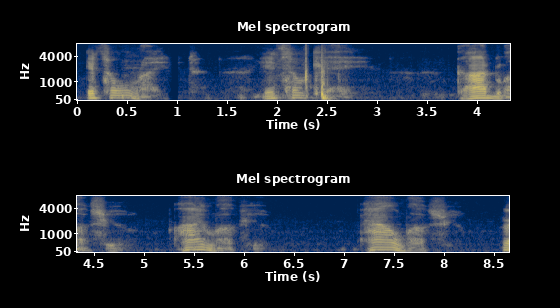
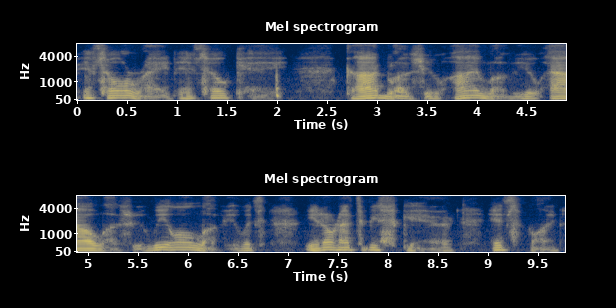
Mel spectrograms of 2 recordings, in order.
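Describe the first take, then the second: First: Hushed, gentle soothing; soft soothing voice. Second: Hushed, soft and tender, sinking to a whisper; soothing whisper. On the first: Wife softly soothing a demon, hushed and gentle. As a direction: coo it softly like calming a frightened animal. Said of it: "I hear her voice going". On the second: Wife whispering comfort to the beast, soft and hushed. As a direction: soothe it gently, almost whispering. Wife calming creature, retold again. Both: Retold or imitated.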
